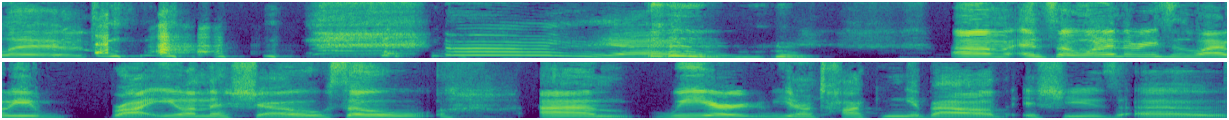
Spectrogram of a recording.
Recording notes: You'll hear us breathing deeply a lot in this episode. We recorded this episode on Zoom, so the audio might be spotty in some instances.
